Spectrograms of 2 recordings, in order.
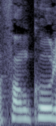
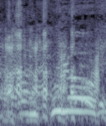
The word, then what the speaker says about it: Fanculo: Oui, et va fancoule, je l'ai bien dit. Fanculo, tu l'as mal dit.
